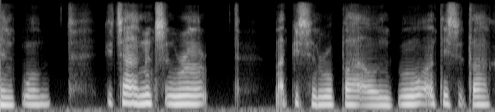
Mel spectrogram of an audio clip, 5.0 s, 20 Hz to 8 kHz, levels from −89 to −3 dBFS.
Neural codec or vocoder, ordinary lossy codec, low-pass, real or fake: autoencoder, 22.05 kHz, a latent of 192 numbers a frame, VITS, trained on many speakers; none; 7.2 kHz; fake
